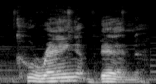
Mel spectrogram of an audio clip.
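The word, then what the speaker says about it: Khruangbin: Kurang Bin.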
